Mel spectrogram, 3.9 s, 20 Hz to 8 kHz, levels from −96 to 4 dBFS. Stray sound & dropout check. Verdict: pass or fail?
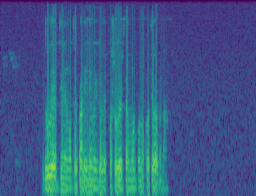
pass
